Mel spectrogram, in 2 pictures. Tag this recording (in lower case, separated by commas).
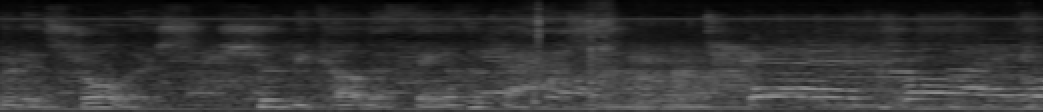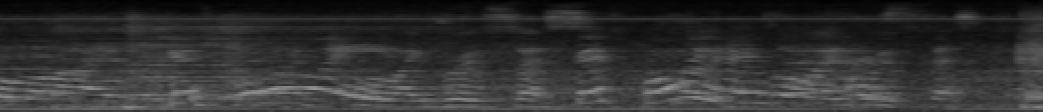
speech, music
